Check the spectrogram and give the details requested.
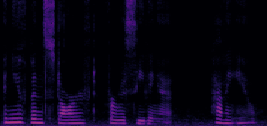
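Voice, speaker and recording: A woman playing a sweet, clingy demoness in a romantic audio roleplay, speaking tenderly and haltingly with intense devotion. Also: medium pitch, vocal fry, darkish tone, a little hiss or hum. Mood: soothing, devoted. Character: sweet, devoted, clingy yandere demoness, long sealed away.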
